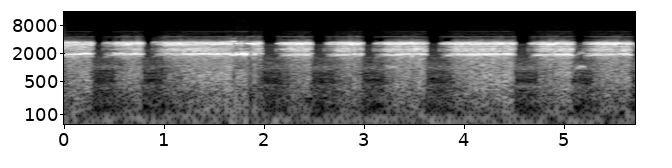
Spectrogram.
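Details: At an owl nest at 9:40 PM on October 12, 2015, as a mouse is delivered: long, grating hissing screeches of varying length, some stretching nearly a second, broken by short irregular gaps.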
